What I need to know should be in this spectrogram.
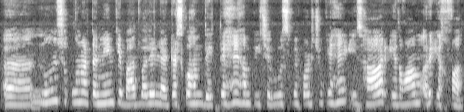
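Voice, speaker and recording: A woman teaching a Quran reading lesson, explaining each rule patiently and slowly drawing out syllables to demonstrate them. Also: sits high, fairly even intonation, fairly bright tone, slight background noise. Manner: patient step-by-step explaining, slowly stretching out sounds as examples.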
